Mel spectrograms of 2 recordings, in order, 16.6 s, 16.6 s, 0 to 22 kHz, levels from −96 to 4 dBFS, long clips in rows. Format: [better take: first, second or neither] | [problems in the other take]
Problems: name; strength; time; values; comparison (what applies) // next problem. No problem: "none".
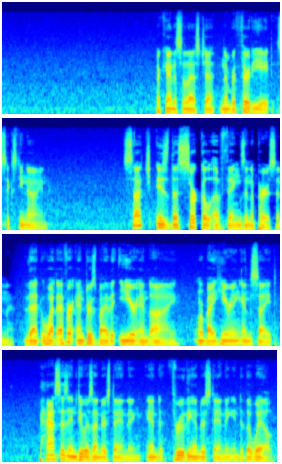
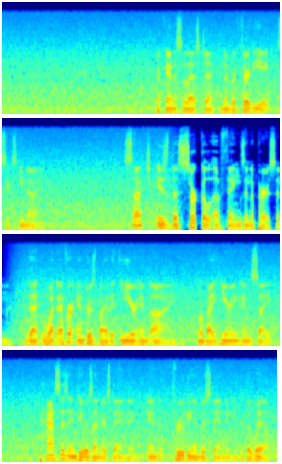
first | hiss; loud; until 7 s and from 8.5 s on; 8 dB below the speech; faint in the first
